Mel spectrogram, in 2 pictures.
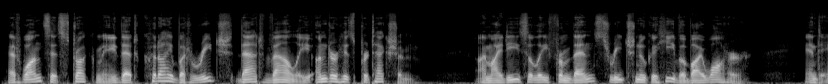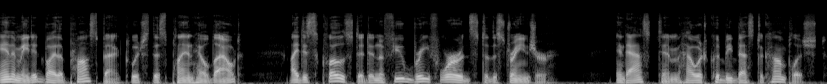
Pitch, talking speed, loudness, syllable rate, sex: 95 Hz, 195 wpm, -20 LUFS, 5.4 syllables/s, male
